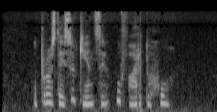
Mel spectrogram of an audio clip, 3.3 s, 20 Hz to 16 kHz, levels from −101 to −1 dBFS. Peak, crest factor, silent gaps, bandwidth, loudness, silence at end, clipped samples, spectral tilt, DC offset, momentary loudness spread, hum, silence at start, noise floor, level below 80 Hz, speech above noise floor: -14 dBFS; 24 dB; none; 12 kHz; -35 LUFS; 0.7 s; under 0.1%; -2 dB/octave; under 0.1%; 13 LU; none; 0.5 s; -69 dBFS; -70 dBFS; 33 dB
